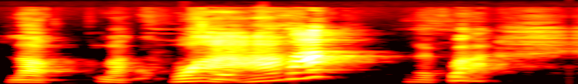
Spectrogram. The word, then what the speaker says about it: La Croix: Because one of the ones we sell, which is very, very popular, and it's pronounced La Croix, is so popular, and it has been, this is probably the 3rd or 4th go at making seltzer with essence.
